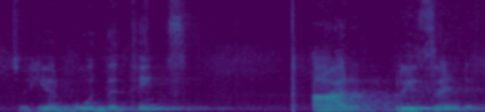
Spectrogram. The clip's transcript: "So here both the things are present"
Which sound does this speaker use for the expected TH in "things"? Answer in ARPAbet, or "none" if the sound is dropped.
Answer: T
